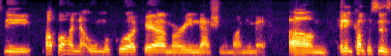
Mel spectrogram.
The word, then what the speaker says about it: Papahānaumokuākea: It's pronounced the Papahānaumokuākea Marine National Monument.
